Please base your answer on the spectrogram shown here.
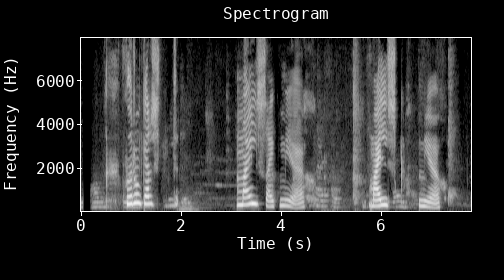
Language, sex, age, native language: Icelandic, female, 8, Icelandic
